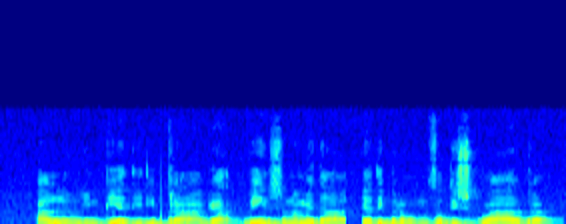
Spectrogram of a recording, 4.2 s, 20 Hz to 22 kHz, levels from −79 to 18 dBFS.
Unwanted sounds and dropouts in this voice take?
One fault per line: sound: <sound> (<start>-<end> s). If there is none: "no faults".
sound: dropout (2.6-2.7 s)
